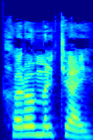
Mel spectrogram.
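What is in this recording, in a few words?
"klorom" ergative plural, Archi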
